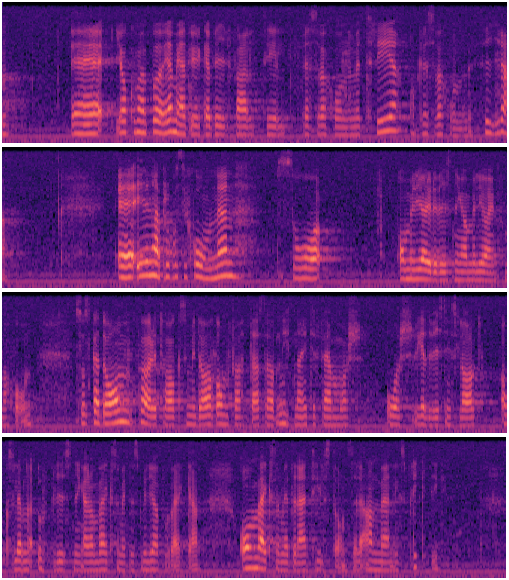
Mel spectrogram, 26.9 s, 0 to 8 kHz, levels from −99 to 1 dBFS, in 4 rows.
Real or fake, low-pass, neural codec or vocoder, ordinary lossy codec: real; 7.2 kHz; none; none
